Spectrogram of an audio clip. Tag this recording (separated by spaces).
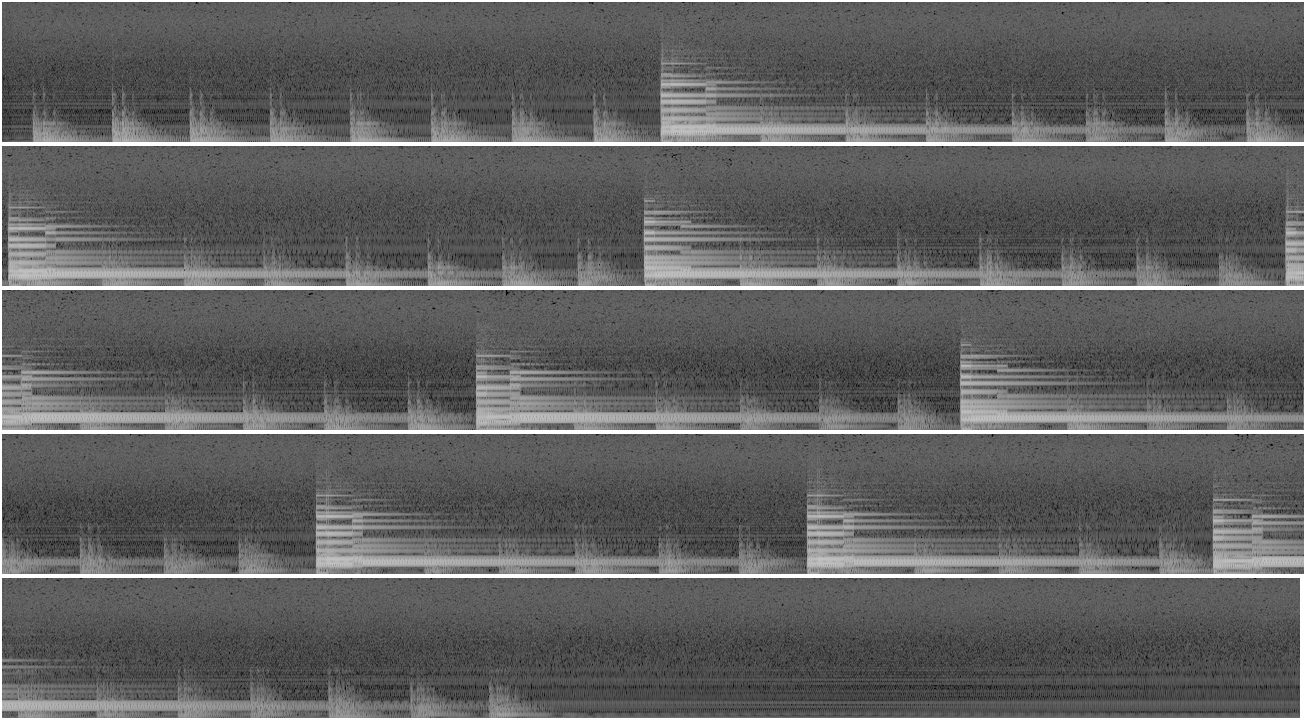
feelings mood emotion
